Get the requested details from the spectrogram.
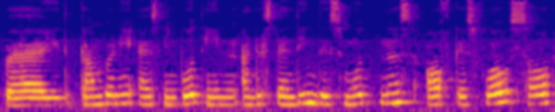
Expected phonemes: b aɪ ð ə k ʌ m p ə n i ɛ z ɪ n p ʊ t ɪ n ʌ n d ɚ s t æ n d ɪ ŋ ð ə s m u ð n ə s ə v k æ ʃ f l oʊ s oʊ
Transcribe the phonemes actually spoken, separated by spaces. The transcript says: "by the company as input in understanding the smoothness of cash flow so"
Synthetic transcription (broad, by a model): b aɪ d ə k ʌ m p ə n i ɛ s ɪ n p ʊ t ɪ n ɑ n d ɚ s t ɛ n d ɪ ŋ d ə s m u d n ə s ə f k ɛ s f l oʊ s oʊ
